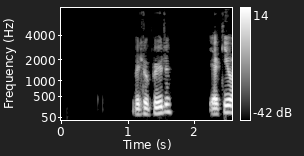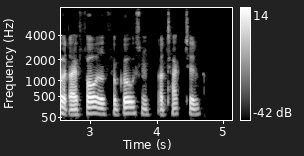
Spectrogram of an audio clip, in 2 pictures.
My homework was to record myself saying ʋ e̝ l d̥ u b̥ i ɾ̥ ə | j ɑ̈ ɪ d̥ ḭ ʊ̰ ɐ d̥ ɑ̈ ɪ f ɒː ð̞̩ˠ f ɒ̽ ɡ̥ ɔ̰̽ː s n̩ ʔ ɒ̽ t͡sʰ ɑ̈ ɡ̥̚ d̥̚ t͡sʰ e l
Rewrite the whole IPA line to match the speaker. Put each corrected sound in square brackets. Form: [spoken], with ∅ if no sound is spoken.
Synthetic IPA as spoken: ʋ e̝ l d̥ u b̥ [y] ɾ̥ ə | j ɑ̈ ɪ [ɡ̥] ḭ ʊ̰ ɐ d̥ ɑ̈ ɪ f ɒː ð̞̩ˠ f ɒ̽ ɡ̥ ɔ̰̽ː s n̩ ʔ ɒ̽ t͡sʰ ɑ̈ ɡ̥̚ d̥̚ t͡sʰ e l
